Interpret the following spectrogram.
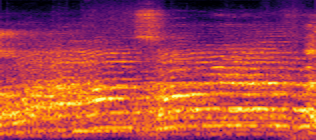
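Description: A church congregation singing together, many voices holding long notes.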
